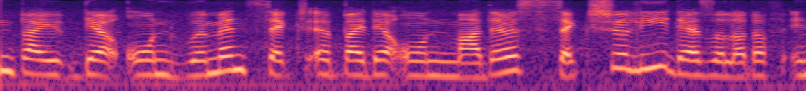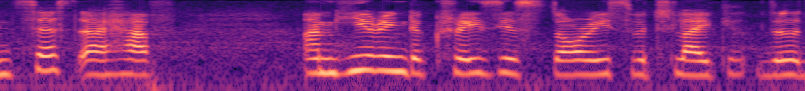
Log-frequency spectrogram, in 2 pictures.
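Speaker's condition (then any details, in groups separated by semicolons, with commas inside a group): No condition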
